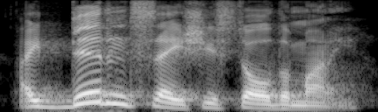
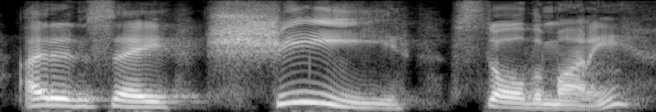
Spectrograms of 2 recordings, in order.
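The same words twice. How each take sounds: First: The stress falls on the word didn't. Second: The stress falls on the word she. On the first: The listener wrongly believes it was said. "And apparently you think I did" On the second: A different person took the money. "We all know it was Dade"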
